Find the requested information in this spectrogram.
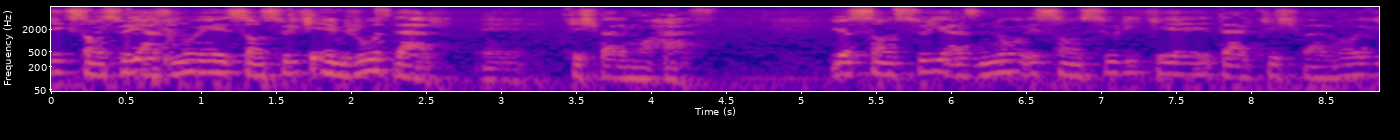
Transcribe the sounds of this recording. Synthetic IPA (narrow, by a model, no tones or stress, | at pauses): jecsɒːnsuɾiːæznoːesɒːnsuɾiːcʰe̞emɾuːzd̪æɾ | cʰe̞ʃvæɾemɒːhæ̰st̪ | jɒːsɒːnsuɾiːæznoːʔesɒːnsuɾiːcʰed̪æɾcʰe̞ʃvæɾhɒːj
